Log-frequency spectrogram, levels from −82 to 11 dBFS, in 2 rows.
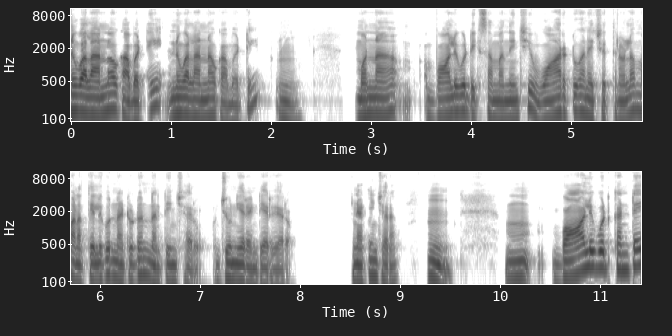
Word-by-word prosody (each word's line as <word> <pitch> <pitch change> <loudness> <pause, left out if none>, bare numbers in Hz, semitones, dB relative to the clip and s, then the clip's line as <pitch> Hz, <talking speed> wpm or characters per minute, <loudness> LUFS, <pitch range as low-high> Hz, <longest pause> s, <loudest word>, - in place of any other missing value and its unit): నువ్వలా 135 -2 +7
అన్నావు 145 +2 +3
కాబట్టి, 105 +10 +1 0.2
నువ్వలా 125 -2 +4
అన్నావు 115 0 +1
కాబట్టి, 90 - -4 0.3
హ్మ్. 100 -3 -4 0.7
మొన్న 125 +2 +3 0.6
బాలీవుడ్‌కి 125 +1 +1
సంబంధించి 105 0 -1
'వార్ 120 +4 +3
2' 135 -1 0
అనే 115 - +1
చిత్రంలో 110 +3 -2
మన 105 - +3
తెలుగు 110 +4 +1
నటుడు 110 +5 -1
నటించారు 100 +1 -4 0.2
'జూనియర్ 110 -3 +2
ఎన్‌టి‌ఆర్' 90 0 -4
గారు. 80 - -8 0.7
నటించారా? 105 -2 -2 0.3
హ్మ్. 105 -5 +2 0.6
హ్మ్. 120 0 0 0.4
బాలీవుడ్ 180 +8 +5
కంటే 170 +4 +3
115 Hz, 135 wpm, -24 LUFS, 105-135 Hz, 0.7 s, నువ్వలా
